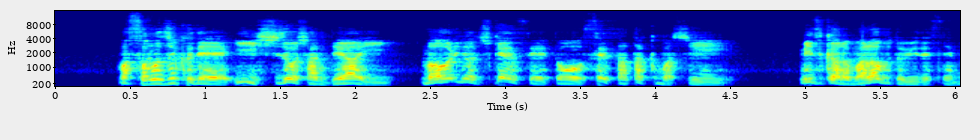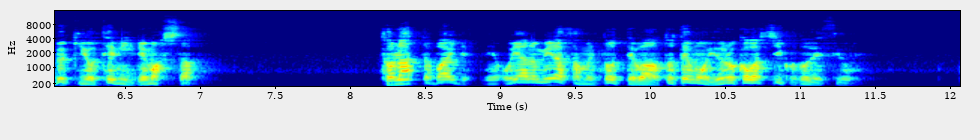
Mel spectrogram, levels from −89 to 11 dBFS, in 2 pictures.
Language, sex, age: Japanese, male, 30-49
